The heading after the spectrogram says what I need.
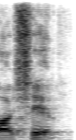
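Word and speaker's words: אשרי: முதலாவது சங்கீதம் பாக்கியவான்களின் சங்கீதம் பாக்கியம் என்ற வார்த்தை எபிரேய மொழியில் ஆசியர் என்று சொல்லப்பட்டிருக்கிறது சரியான உச்சரிப்பு ஆசியர் ஆசியர் என்பவன் யாக்கோபின் குமாரர்களில்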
